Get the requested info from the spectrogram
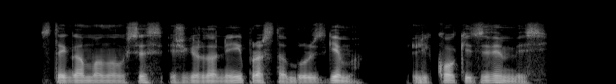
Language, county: Lithuanian, Vilnius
